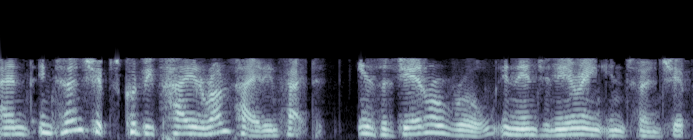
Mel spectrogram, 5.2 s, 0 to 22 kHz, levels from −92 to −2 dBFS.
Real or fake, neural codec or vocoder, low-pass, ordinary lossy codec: real; none; 7.2 kHz; AAC, 16 kbps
